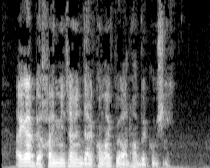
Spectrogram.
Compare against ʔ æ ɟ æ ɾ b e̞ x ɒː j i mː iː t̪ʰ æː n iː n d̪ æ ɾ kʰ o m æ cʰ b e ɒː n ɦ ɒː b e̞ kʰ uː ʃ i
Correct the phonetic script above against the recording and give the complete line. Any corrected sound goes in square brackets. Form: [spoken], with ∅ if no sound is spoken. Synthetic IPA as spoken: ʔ æ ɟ æ ɾ b e̞ x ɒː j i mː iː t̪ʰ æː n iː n d̪ æ ɾ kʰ o m æ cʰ b e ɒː n ɦ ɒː b e̞ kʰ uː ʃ i

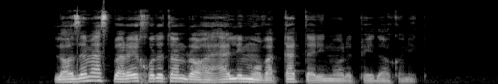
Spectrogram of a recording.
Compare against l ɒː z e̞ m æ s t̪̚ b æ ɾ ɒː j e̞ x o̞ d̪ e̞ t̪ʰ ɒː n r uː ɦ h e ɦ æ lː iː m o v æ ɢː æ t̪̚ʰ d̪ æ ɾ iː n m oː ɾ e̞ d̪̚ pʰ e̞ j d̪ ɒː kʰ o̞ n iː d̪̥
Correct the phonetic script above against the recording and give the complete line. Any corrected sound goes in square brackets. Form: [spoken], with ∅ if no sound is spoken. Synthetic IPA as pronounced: l ɒː z e̞ m æ s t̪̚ b æ ɾ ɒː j e̞ x o̞ d̪ e̞ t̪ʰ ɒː n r [ɒː] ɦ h e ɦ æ lː iː m o v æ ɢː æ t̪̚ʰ d̪ æ ɾ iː n m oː ɾ e̞ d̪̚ pʰ e̞ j d̪ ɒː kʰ o̞ n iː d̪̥

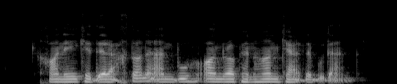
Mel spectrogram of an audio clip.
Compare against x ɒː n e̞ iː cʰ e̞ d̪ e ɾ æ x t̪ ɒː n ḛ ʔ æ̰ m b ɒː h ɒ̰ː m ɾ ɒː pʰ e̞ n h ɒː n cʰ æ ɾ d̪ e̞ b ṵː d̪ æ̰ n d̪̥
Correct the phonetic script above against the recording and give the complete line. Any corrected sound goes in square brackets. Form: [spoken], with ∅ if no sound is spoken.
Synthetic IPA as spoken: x ɒː n e̞ iː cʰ e̞ d̪ e ɾ æ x t̪ ɒː n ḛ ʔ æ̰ [n] b [uː] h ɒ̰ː [n] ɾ ɒː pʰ e̞ n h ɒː n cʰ æ ɾ d̪ e̞ b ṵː d̪ æ̰ n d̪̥

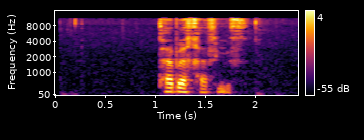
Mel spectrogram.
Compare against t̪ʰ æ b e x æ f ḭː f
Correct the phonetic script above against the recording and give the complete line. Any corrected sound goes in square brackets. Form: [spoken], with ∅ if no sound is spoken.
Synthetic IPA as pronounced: t̪ʰ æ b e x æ f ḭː f

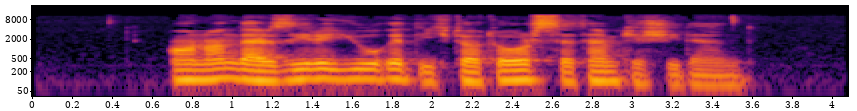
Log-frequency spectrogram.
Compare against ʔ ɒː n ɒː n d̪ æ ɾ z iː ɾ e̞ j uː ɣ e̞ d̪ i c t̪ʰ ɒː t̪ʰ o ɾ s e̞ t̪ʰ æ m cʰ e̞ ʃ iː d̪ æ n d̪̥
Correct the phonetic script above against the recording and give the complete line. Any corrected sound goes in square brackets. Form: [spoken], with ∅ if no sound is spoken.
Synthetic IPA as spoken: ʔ ɒː n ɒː n d̪ æ ɾ z iː ɾ e̞ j uː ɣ e̞ d̪ i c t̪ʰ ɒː t̪ʰ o ɾ s e̞ t̪ʰ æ m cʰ e̞ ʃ iː d̪ æ n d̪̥

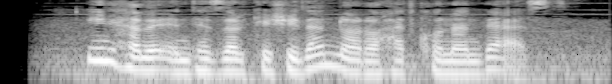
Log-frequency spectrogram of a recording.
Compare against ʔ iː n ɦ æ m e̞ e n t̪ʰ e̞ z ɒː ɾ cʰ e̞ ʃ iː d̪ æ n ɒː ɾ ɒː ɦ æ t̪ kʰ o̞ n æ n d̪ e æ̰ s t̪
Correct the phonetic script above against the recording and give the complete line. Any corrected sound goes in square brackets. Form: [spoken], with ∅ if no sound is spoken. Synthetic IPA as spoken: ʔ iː n ɦ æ m e̞ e n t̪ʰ e̞ z ɒː ɾ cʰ e̞ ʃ iː d̪ æ [nː] ɒː ɾ ɒː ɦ æ t̪ kʰ o̞ n æ n d̪ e æ̰ s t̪

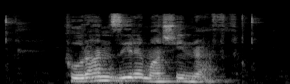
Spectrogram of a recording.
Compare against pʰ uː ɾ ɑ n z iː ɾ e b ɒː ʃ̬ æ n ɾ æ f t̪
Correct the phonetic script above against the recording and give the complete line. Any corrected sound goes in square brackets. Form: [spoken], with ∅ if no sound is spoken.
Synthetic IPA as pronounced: pʰ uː ɾ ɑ n z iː ɾ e [m] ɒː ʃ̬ [i] n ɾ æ f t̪

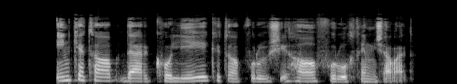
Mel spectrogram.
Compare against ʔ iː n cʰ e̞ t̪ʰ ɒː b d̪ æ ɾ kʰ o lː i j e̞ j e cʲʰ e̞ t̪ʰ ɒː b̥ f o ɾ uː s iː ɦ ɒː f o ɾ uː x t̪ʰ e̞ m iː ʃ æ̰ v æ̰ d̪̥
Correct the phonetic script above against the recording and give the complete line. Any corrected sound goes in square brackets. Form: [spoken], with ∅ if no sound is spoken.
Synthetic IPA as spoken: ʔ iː n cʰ e̞ t̪ʰ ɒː b d̪ æ ɾ kʰ o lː i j e̞ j e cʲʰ e̞ t̪ʰ ɒː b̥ f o ɾ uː [ʃ] iː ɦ ɒː f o ɾ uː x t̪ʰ e̞ m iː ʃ æ̰ v æ̰ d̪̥

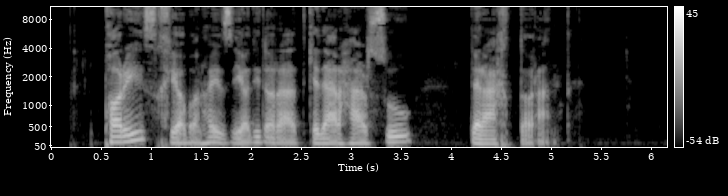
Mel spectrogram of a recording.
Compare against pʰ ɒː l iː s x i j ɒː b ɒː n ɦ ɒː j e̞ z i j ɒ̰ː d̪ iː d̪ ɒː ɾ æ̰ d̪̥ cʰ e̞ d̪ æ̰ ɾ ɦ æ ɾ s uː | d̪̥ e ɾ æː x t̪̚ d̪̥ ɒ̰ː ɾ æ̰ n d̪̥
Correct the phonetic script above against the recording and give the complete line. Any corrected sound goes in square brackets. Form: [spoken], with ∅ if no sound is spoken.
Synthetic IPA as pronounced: pʰ ɒː [ɾ] iː s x i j ɒː b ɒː n ɦ ɒː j e̞ z i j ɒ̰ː d̪ iː d̪ ɒː ɾ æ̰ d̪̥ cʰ e̞ d̪ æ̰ ɾ ɦ æ ɾ s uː | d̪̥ e ɾ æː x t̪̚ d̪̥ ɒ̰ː ɾ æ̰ n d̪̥

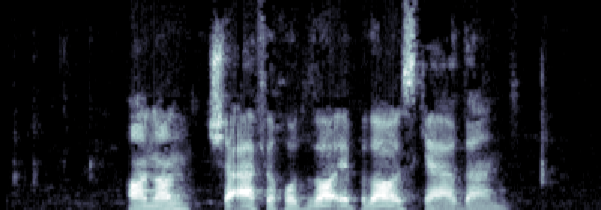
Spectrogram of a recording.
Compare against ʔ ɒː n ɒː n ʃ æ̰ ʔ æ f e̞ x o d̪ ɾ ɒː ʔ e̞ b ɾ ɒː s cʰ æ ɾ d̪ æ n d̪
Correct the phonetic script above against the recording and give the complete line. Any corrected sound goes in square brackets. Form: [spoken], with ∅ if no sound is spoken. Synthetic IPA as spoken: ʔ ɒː n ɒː n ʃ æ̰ ʔ æ f e̞ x o d̪ ɾ ɒː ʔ e̞ b ɾ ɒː [z] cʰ æ ɾ d̪ æ n d̪

